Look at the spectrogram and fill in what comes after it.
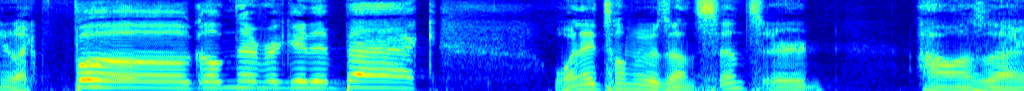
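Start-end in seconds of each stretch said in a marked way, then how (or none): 0.4-2.2 higher, hammed-up despair over the lost snap; mock dismay. To listeners, retelling losing the snap, mock dismay. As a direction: whine it like the snap is gone forever.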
